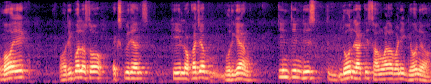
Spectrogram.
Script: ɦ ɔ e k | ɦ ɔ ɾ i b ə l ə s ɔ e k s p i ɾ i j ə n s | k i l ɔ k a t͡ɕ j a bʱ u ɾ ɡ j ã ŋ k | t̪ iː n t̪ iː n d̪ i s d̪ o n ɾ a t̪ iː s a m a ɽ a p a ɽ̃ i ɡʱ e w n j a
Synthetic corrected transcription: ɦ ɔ e k | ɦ ɔ ɾ i b ə l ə s ɔ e k s p i ɾ i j ə n s | k i l ɔ k a t͡ɕ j a bʱ u ɾ ɡ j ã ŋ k | t̪ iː n t̪ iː n d̪ i s d̪ o n ɾ a t̪ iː s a m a ɭ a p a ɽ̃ i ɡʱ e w n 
